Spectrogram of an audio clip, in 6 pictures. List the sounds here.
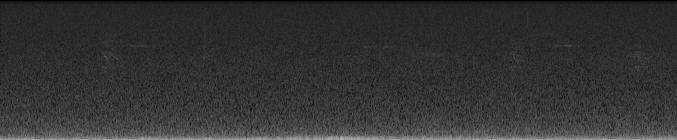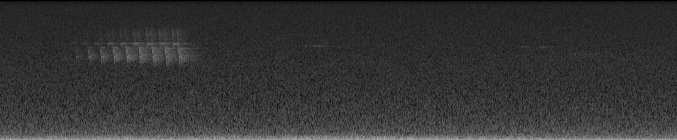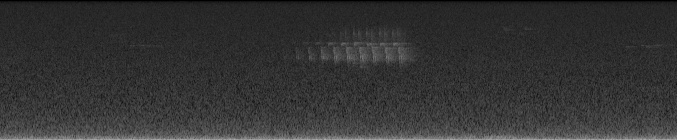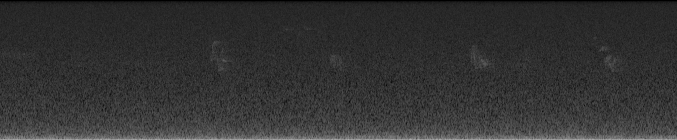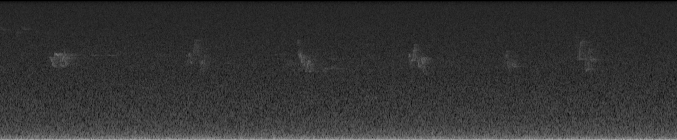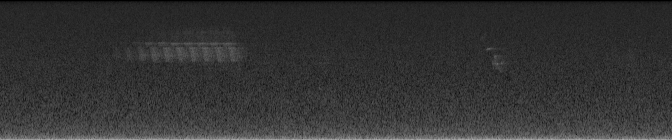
Yellow-bellied Sapsucker, Ovenbird, Black-throated Green Warbler, Red-eyed Vireo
